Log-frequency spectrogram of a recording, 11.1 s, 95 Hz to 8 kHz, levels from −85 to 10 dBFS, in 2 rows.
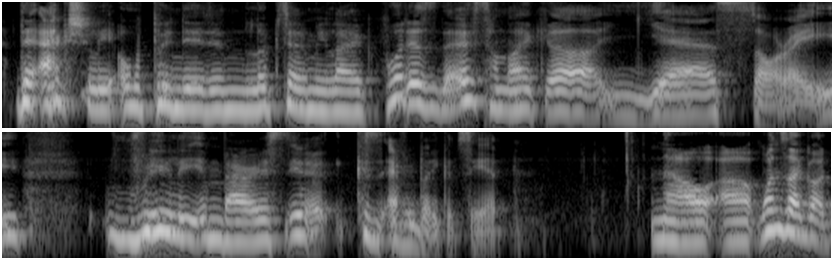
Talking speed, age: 165 wpm, 30-49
